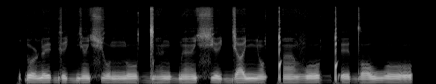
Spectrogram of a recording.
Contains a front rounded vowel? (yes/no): no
